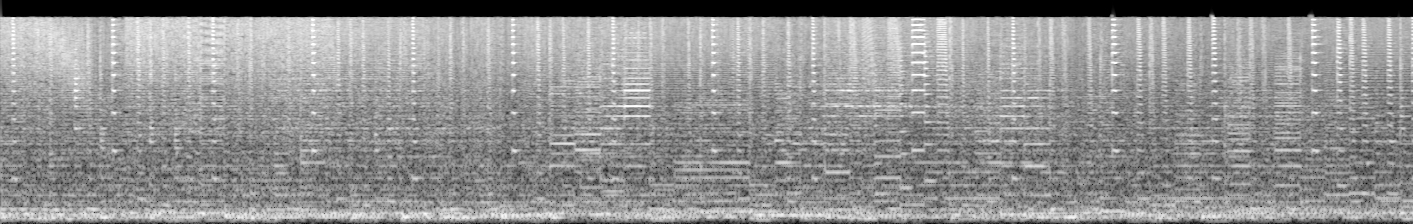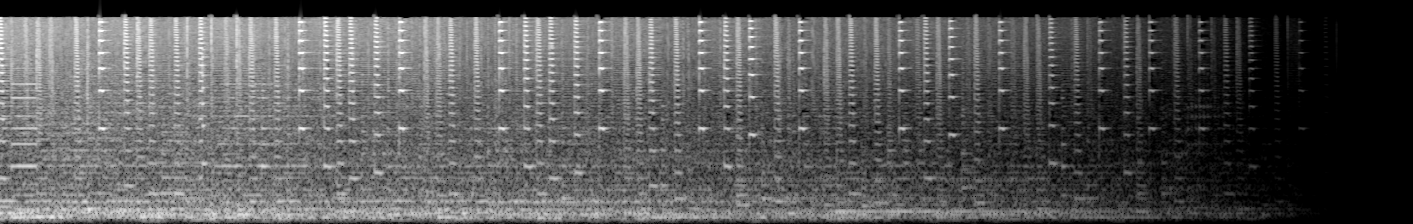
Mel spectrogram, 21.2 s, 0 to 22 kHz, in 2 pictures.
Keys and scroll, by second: 2.1 ctrl+=, 9.4 ctrl+-, 15.7 space.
